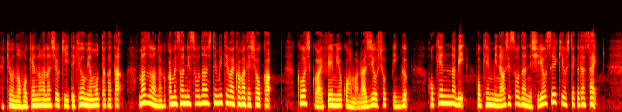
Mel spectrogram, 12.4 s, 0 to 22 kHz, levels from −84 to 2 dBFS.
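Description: At 5.07 s and again at 11.53 s there is concealed Bluetooth headset packet loss. Each time a single 7.5 ms voice packet from the headset went missing, and the receiver filled the gap by repeating the best-matching stretch of the preceding waveform. As isolated losses, both are nearly inaudible. On a waveform each patch appears as a briefly repeated cycle. On a spectrogram it is a thin vertical blur across the harmonics, capped near 8 kHz by the mSBC codec.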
